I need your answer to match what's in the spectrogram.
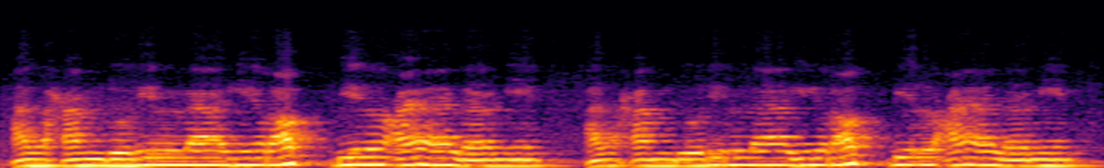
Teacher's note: Ba itu qalqalah, maka harus ada jeda di situ. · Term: huruf qalqalah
